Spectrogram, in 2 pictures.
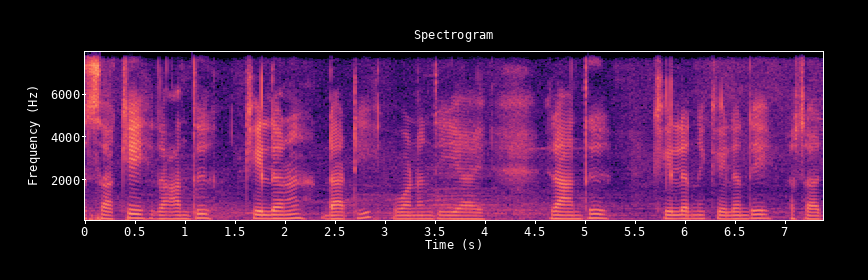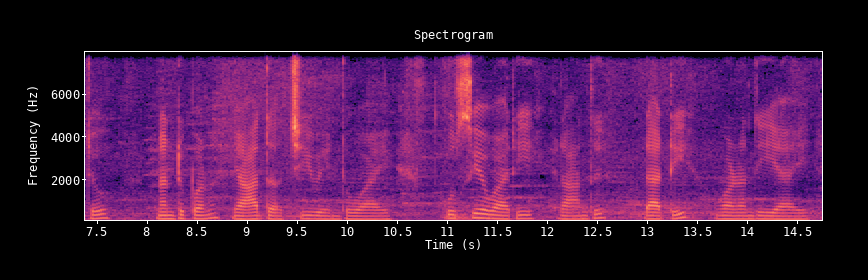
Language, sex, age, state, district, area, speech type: Sindhi, female, 30-45, Gujarat, Junagadh, urban, spontaneous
